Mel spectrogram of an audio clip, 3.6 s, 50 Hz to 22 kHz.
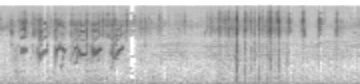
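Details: Critically endangered swift parrots visiting in April 2022, a flock of up to nine with at least two immatures: quick, high, metallic chirps in a rapid series, then a burst of sharp clicking ticks as several birds call together.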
